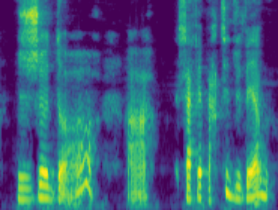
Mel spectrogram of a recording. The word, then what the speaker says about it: dors: continue maintenant avec je dors je s'écrit ensuite nous avons deux attention la lettre S est une lettre muette je dors ça fait partie du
